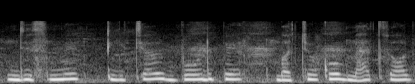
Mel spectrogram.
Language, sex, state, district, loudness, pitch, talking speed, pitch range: Hindi, female, Bihar, Patna, -13 LUFS, 225 Hz, 145 wpm, 210-235 Hz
